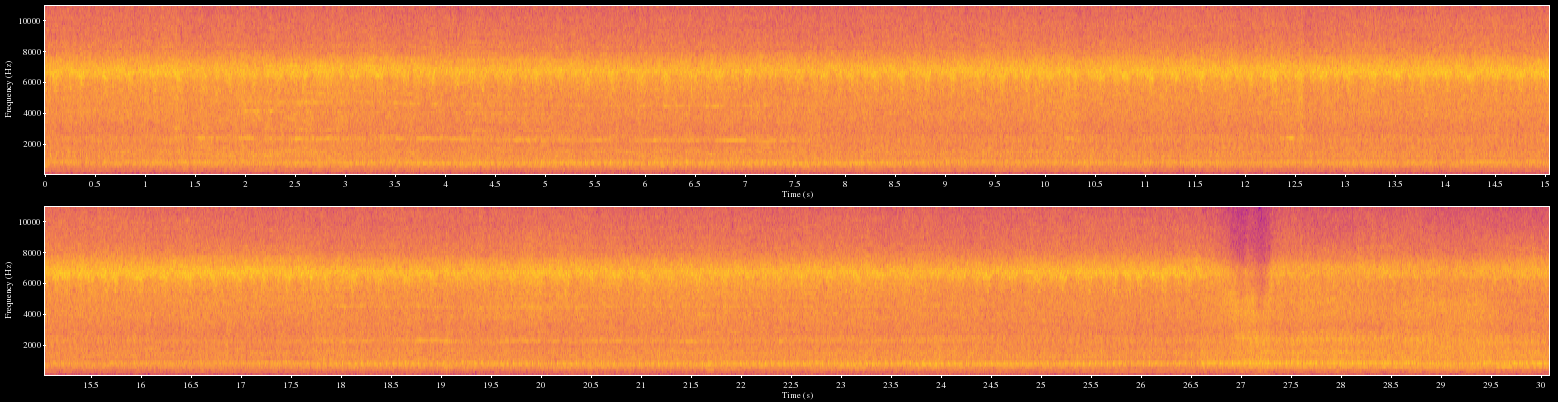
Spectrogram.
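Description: Sawmill band saw running steadily and cutting lengthwise through a coconut palm log on its carriage: a loud, unbroken machine noise with a steady high whine.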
